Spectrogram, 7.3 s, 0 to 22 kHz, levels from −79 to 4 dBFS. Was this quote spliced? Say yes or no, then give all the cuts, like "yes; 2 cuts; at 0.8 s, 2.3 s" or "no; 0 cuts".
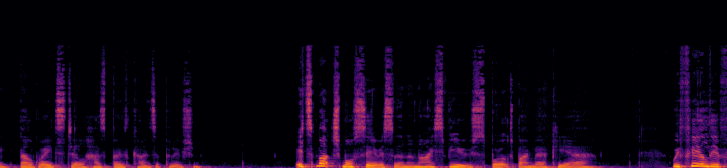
yes; 2 cuts; at 2.8 s, 3.9 s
